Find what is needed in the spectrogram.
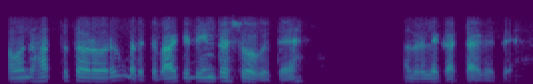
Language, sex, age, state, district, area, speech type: Kannada, male, 30-45, Karnataka, Dakshina Kannada, rural, conversation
